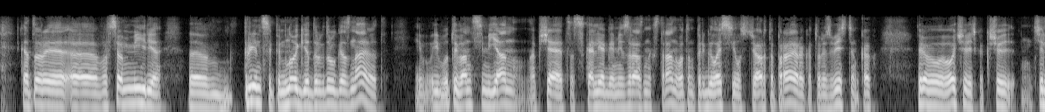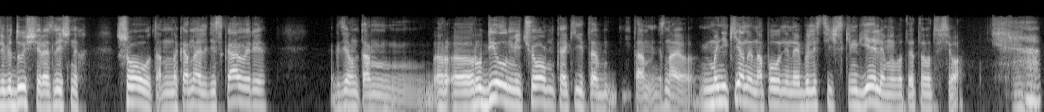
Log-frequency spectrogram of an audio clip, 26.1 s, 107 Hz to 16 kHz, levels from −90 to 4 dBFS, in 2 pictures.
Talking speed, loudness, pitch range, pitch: 140 wpm, -13 LUFS, 130-150 Hz, 140 Hz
